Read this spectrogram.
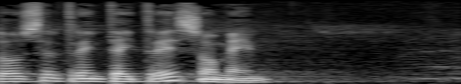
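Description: A man speaks into a microphone in a calm, measured voice.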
